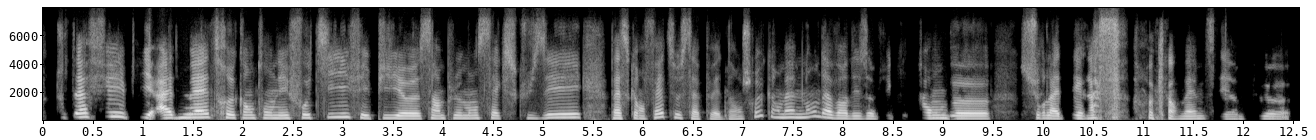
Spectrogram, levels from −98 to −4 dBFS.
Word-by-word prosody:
Tout - - -16
à 265 +1 +6
fait 300 +2 -2
et 270 - -2
puis 225 0 +1
admettre, 230 +3 +5
heu, - - +3
quand 200 +1 -3
on 195 -1 0
est 195 - +1
fautif 250 +6 -3
et 200 - +2
puis, 190 0 -1
heu, 175 -1 +6
simplement 185 +1 -2
s'excuser, 210 +5 -1 0.3
parce 190 -2 +2
qu'en 185 -3 -1
fait, 240 +3 -2
ça 160 -6 -2
peut 140 - -11
être 125 -2 -3
dangereux 155 - -6
quand 260 -4 -7
même, 235 0 -1
non, 270 +6 -5
d'avoir 215 - +2
des 170 0 -6
objets 175 +1 -6
qui 375 - -37 0.2
tombent, 195 -1 -1
heu, 175 -1 +5 0.3
sur 200 -2 -6
la 170 -2 +5
terrasse, 185 +1 -1 0.2
oh, - - +1
quand - - +2
même 165 +2 -2
c'est 145 0 -10
un 145 - -9 0.2
peu, 165 - -8
heu 160 -1 -3
195 Hz, 200 wpm, -24 LUFS, 175-235 Hz, 0.3 s, à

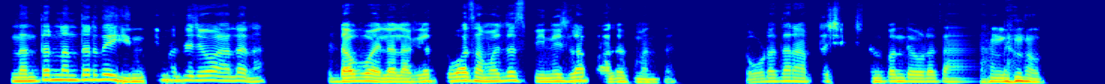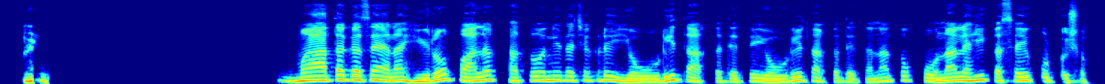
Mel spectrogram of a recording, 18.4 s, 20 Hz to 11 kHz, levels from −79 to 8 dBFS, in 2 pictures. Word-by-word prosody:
नंतर-नंतर 185 +5 +3
ते 200 - +4
हिंदीमध्ये 165 +6 -2
जेव्हा 170 -1 0
आलं 155 -2 -2
ना 125 +3 -6 0.6
डब 135 +1 +6
व्हायला 130 -4 +4
लागलं, 120 +2 0
तेव्हा 145 +3 +1
समजलं 145 +1 +2
स्पिनचला 135 0 0
पालक 115 +1 -4
म्हणतात. 105 -1 -5 0.6
एवढं 120 +6 -5
तर 140 0 -1
आपलं 130 0 -5
शिक्षण 130 0 -6
पण 135 +1 -1
तेवढं 130 -1 -1
चांगलं 125 +3 +1
नव्हतं. 115 -5 0 0.7
पण 150 +2 +2 1.9
मग 140 +2 +2
आता 175 +2 +4
कसं 180 -1 +3
आहे 170 -3 +3
ना, 150 - +2
हिरो 135 +4 +3
पालक 150 +4 +2
खातो 145 +4 -2
आणि 170 +1 +1
त्याच्याकडे 165 +1 -3
एवढी 115 +5 +2
ताकत 125 -3 -4
येते, 125 +2 -4
एवढी 120 +4 +1
ताकत 125 -5 -6
येते 110 +1 -7
ना 135 - -2
तो 170 - -5
कोणालाही 150 +6 +2
कसाही 150 +3 0
कुटू 130 -4 -6
शकतो. 115 -3 -6
135 Hz, 145 wpm, -22 LUFS, 125-160 Hz, 1.9 s, डब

